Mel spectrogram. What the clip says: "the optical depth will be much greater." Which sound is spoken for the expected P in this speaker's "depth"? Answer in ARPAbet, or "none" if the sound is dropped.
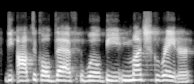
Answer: none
